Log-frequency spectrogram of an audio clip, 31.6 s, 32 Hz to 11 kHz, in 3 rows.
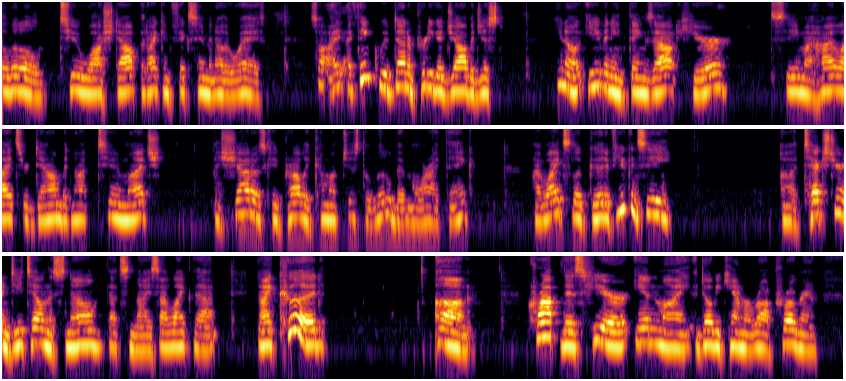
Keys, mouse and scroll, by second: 13.8-31.5 drag.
